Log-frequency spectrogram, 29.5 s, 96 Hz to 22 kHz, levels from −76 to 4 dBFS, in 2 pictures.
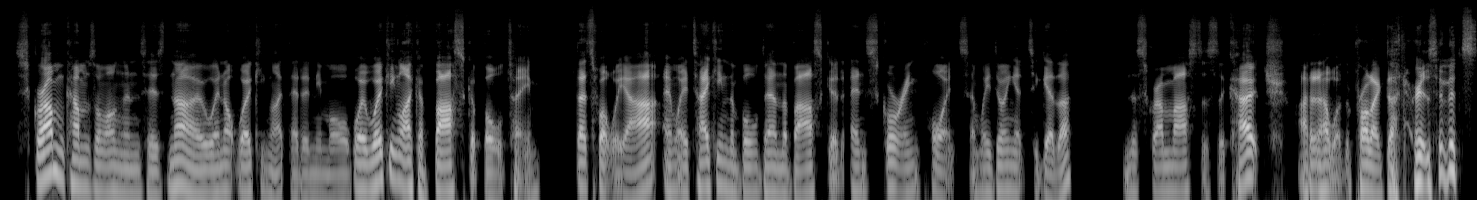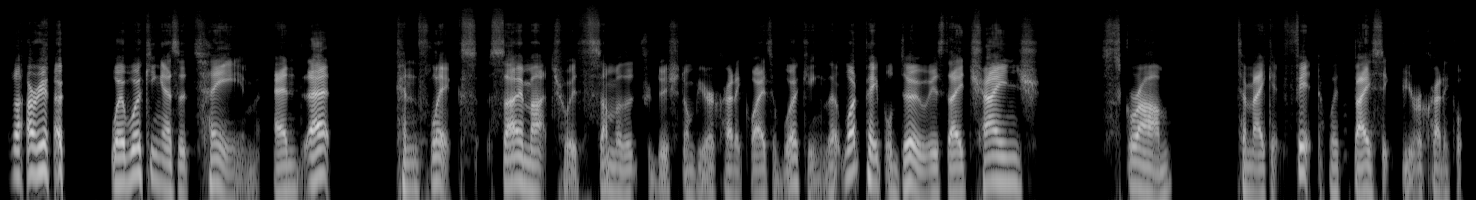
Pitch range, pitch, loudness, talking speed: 110-145 Hz, 120 Hz, -23 LUFS, 180 wpm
